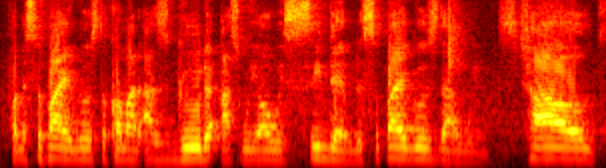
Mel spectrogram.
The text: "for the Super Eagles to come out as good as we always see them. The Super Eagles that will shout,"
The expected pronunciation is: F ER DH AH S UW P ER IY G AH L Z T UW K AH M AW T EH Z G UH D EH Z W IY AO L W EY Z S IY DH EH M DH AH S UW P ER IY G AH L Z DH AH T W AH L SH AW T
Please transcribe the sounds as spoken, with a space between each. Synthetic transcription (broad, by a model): F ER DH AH S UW P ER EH G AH Z T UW K AH M AW T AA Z G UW D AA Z W IY AO L W EY Z S IY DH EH M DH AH S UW P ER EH G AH Z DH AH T W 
